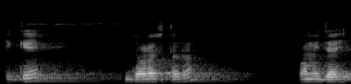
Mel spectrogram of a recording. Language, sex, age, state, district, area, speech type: Odia, male, 18-30, Odisha, Kandhamal, rural, spontaneous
